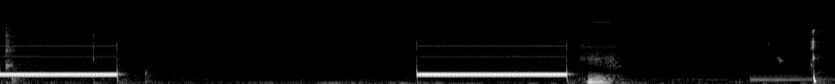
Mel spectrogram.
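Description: A steady telephone dial tone after a call is hung up plays for about a second and a half, stops, then sounds again for two seconds after a pause, followed by a clunk and a short lower electronic tone.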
